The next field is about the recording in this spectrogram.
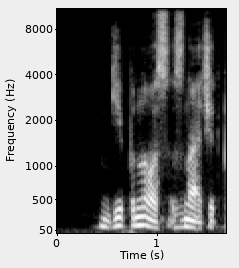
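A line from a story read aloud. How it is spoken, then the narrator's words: Muttering. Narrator (Russian): пробормотал Арцулов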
